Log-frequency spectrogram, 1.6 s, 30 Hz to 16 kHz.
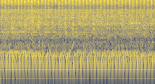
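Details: VW Mk4 after battery relocation to trunk, EPC light on: idle swells and sags unevenly several times a second; owner suspects wires from the power steering pump shorted during the work and fried the ECU.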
